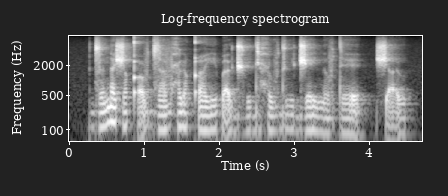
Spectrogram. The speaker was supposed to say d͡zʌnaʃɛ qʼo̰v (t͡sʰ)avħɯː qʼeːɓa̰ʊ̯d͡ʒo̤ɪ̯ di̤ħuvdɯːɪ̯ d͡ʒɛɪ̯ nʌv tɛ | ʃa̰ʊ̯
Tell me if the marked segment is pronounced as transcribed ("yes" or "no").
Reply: no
